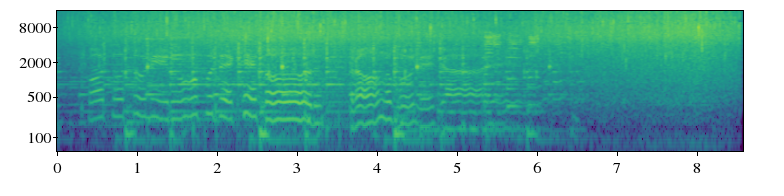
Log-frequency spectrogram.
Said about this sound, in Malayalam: കോരിച്ചൊരിയുന്ന മഴ ഈ പെയ്യുന്ന മഴയത്ത് ഞാനിനി എങ്ങനെ വീട്ടിൽ പോയി പറ്റും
